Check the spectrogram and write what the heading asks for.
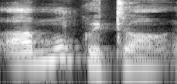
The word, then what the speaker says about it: Amupitan: Even sugar, you find it difficult to pronounce Amupitan. Yeah. The P is Kwe in Yoruba.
